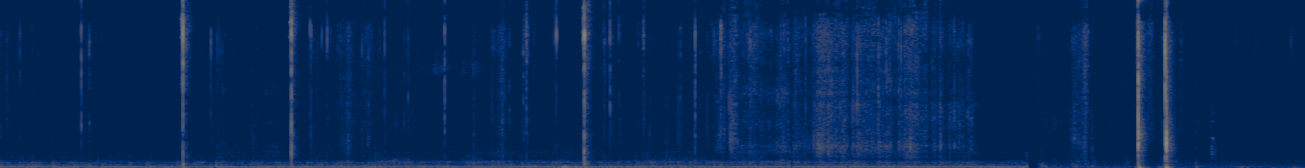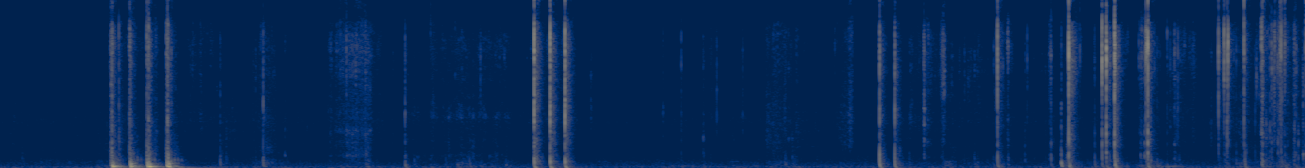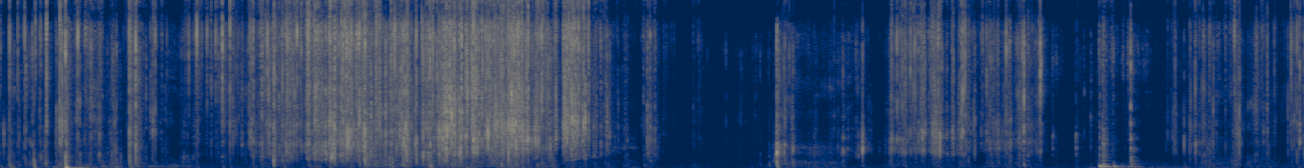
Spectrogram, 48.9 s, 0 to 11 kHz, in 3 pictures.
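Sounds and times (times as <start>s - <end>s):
packaging crinkling and tearing: 29.6s - 48.9s.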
